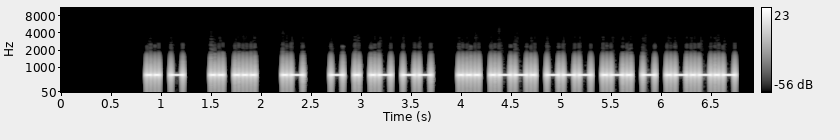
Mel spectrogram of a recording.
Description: Morse code, heard as a keyed tone, about 30 wpm, 700 Hz. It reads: IT IS A TEAM SPORT.
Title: Sentences from Top 1500 Words 30wpm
